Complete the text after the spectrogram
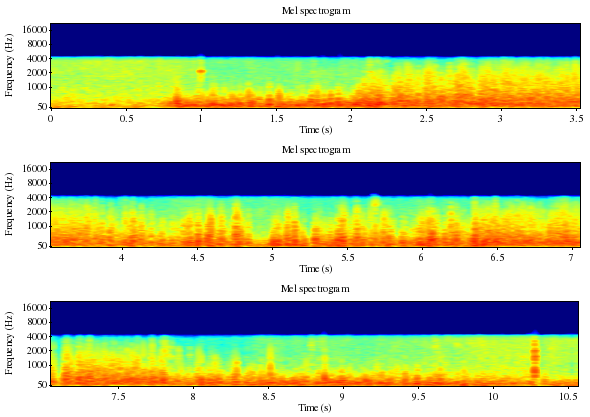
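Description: A sail flaps and rustles in the wind.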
